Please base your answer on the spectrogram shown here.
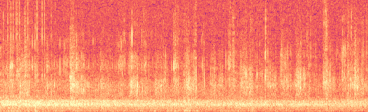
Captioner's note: loud clattering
